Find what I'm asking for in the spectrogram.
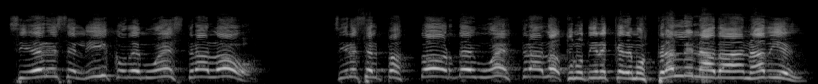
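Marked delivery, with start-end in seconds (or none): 0.1-2.6 devil's taunt, slow and shouted; mocking taunt. Preacher voicing the devil daring Jesus, slow shouted taunt. 3.3-5.6 high shouted challenge; mocking dare. Preacher voicing critics daring the pastor, shouted taunt.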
